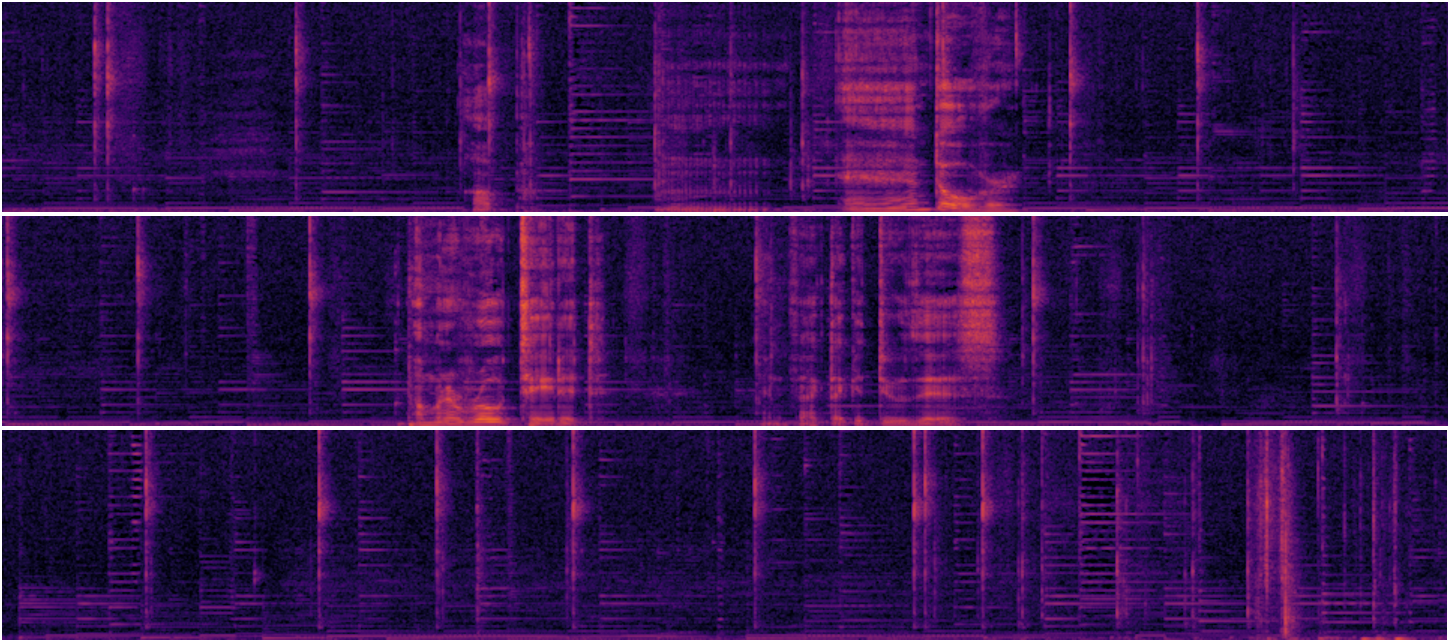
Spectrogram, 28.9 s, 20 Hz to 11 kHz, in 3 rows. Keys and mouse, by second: 0.7 click, 2.0-3.3 drag, 3.5-4.4 middle drag, 4.9-5.3 middle drag, 6.3 click, 8.0-9.7 drag, 10.5-11.7 drag, 14.7-16.5 drag, 17.2-18.6 middle drag, 20.2-21.4 drag, 22.2 click, 24.3-25.4 drag, 25.6 click, 26.1-26.7 middle drag, 27.2-28.6 middle drag, 28.5 super+z.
